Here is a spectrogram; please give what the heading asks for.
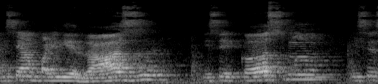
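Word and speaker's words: राज़: पर हम लोगों को ज्ञान के अभाव में वो लोग इसे राज पढ़ते हैं, इसे कसम पढ़ते हैं, इसे सजा पढ़ते हैं, इसे गज पढ़ते हैं, इसे तेज पढ़ते हैं। जबकि इनका सबका उच्चारण इन शब्दों से अलग होता है क्योंकि इनके नुक्ता लगा हुआ है।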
